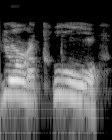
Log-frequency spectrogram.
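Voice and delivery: a loud, drawn-out Woody line; Woody impression. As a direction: gush like an impressed toy sheriff. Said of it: "when Woody looks at Buzz Lightyear".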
